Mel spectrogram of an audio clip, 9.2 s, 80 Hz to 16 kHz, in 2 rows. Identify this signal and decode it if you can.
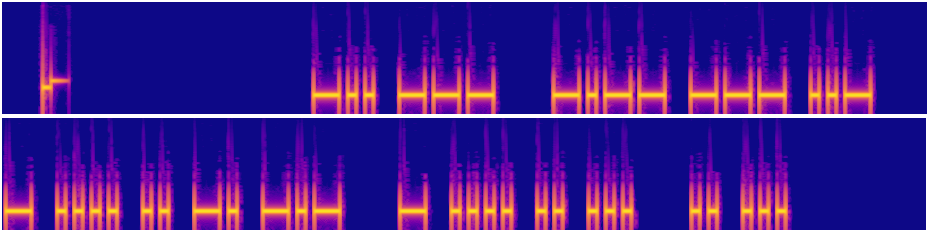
Morse code, heard as a keyed tone, about 28 wpm, 700 Hz. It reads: DO YOU THINK THIS IS
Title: Sets of 5 Words Encore2 28wpm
